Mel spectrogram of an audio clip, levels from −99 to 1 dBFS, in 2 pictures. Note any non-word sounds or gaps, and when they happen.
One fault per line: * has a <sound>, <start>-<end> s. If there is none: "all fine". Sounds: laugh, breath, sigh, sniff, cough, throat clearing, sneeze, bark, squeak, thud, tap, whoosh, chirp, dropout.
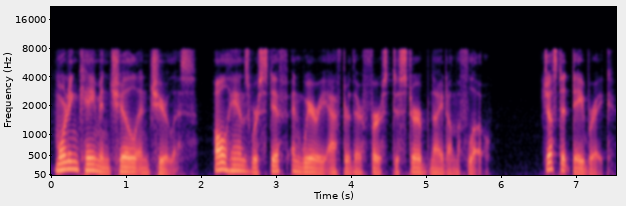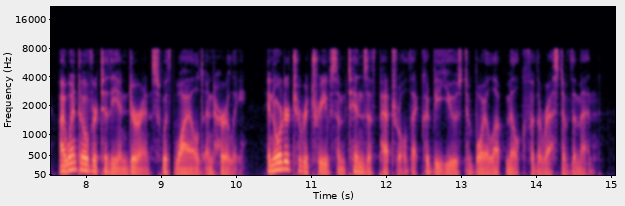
* has a dropout, 9.1-9.2 s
